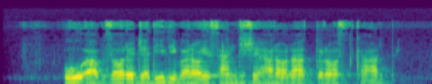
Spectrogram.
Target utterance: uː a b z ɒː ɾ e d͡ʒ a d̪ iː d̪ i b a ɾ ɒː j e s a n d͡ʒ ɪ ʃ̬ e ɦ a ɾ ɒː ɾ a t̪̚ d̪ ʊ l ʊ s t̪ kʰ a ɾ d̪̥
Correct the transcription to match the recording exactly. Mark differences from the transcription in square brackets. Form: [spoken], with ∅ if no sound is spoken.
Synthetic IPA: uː a b z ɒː ɾ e d͡ʒ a d̪ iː d̪ i b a ɾ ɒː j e s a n d͡ʒ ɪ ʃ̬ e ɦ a ɾ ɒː ɾ a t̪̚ d̪ ʊ [ɾ] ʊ s t̪ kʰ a ɾ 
